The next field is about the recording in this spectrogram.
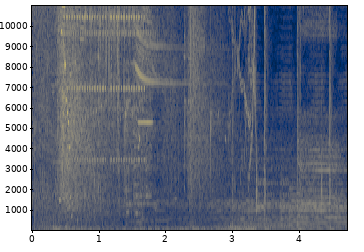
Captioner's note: electric warbling; upbeat pop music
